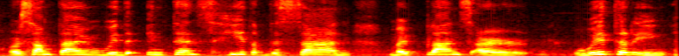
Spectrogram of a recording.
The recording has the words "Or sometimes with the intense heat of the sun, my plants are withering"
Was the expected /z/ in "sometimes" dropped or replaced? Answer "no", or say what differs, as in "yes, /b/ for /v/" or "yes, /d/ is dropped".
yes, /z/ is dropped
